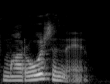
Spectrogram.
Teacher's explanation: The first sound is m, then goes o. It's unstressed and is pronounced as a. Then goes r, o. · Then goes n, o, which is again unstressed and pronounced as a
